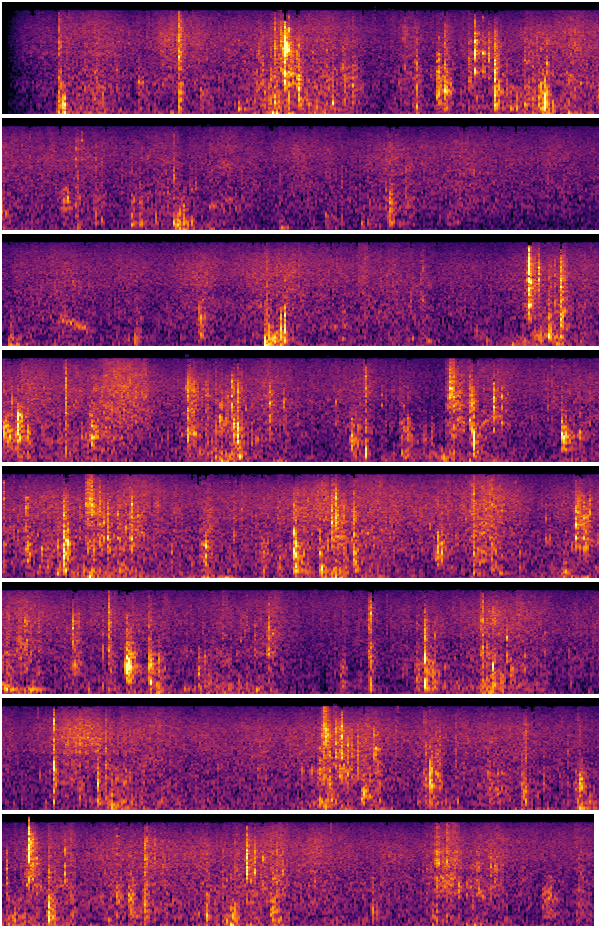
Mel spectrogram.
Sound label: Sail and Rope Moves, Flogging sails various moves; Boats; Vehicles; Tom Hutchings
